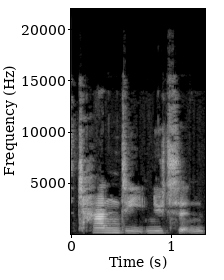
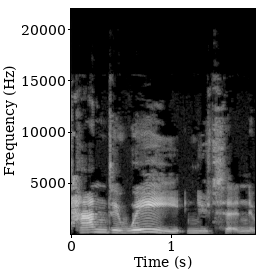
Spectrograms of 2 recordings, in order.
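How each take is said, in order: First: "Tandy" in two syllables, no w sound; mispronounced name. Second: "Thandiwe" slowly, in three syllables ending "way"; real pronunciation of name. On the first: Reporter giving the name people wrongly used, mispronounced "Tandy". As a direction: say "Tandy" to rhyme with candy. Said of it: "people got her name wrong". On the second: Reporter giving the actress's real name, "Thandiwe" pronounced with its w. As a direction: sound the w in "Thandiwe", tan-dee-way. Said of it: "actually her real name is". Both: Shown as a demonstration.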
